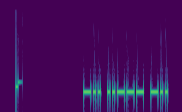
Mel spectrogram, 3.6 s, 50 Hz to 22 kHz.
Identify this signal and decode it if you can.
Morse code, heard as a keyed tone, about 25 wpm, 700 Hz. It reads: D2D
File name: Three Letter-Number Combinations - 25wpm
